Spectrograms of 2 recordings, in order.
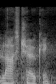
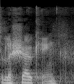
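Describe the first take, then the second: First: The middle is split into 'st' then 'ch'. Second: The middle is a single 'sh' sound. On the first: "I'm pronouncing it Last Choking" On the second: "I have a feeling it's Lashoking"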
